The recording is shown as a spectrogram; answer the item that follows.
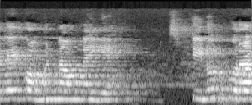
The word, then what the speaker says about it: Ctenophora: Spelling C पासून आहे परंतु उच्चार करताना टी पासून करायचा आहे. फायलम टिनोफोरा 3 नंबरचा फायलम आहे.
